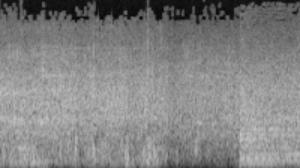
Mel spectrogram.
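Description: Wind buffeting the microphone over outdoor street noise. About three seconds in, background music with steady held notes cuts in suddenly and is the loudest thing.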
